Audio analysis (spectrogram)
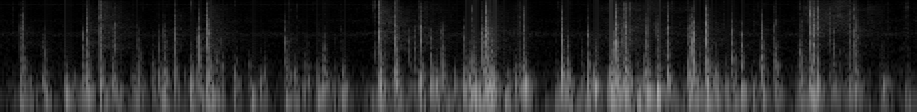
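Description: An opened purple Cadbury Dairy Milk wrapper, made of thin foil-lined plastic, is tapped and scratched with long nails. The result is a quick, irregular run of soft crinkly taps and scrapes, each with a dull low thump and a brief bright crackle. The sound builds denser and louder in the middle before easing off.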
